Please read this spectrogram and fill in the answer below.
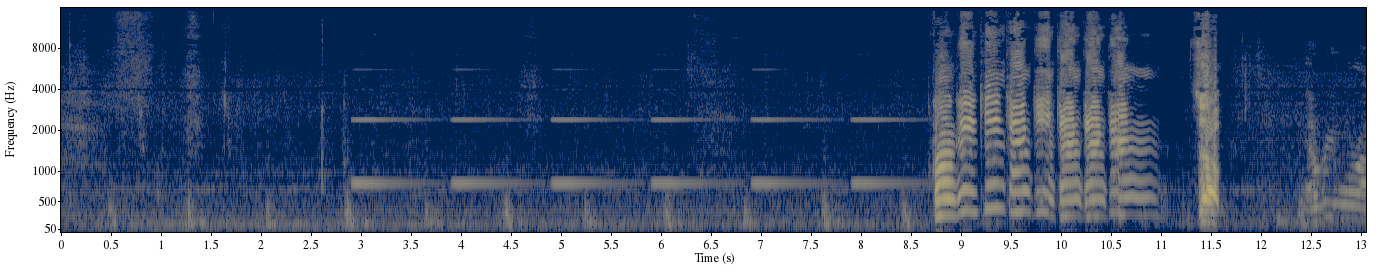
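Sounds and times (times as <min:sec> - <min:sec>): two-tone warning beep: 0:02.9 - 0:09.0.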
